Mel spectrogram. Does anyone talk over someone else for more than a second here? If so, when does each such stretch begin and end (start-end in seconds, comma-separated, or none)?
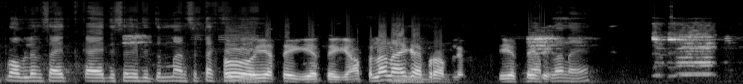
3.9-5.5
